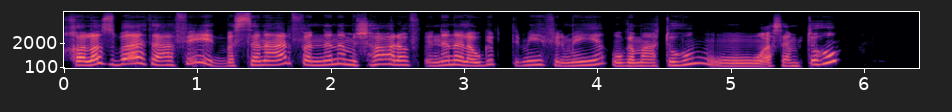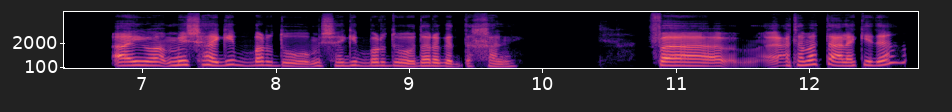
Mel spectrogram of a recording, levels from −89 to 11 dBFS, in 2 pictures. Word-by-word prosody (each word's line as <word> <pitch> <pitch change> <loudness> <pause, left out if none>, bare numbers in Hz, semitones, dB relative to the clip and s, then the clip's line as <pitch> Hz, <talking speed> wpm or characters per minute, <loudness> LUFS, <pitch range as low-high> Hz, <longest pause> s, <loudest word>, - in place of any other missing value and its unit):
خلاص 280 +6 +5
بقى 340 +6 +5
تعافيت، 265 - +1
بس 210 +7 -2
أنا 255 +1 +3
عارفة 280 0 +2
إن 245 +1 -3
أنا 310 +4 +1
مش 260 -3 -1
هاعرف 280 -3 +1
إن 215 +4 -3
أنا 275 0 +4
لو 215 -3 +2
جِبت 290 -4 -11
100% 250 - -3
وجمعتُهُم 205 - -2 0.4
وقسمتُهُم 205 - 0 1.0
أيوه، 235 0 +3
مش 265 +3 0
هاجيب 260 +2 +2
برضه، 210 -7 -5
مش 210 +3 -5
هاجيب 220 +2 -6
برضه 215 -3 -3
درجة 200 0 0
تدَخّلني، 175 +1 -9 0.9
ف - - -5 0.8
اعتمدت 275 +4 -2
على 215 -1 +4
كده، 250 - -2
245 Hz, 140 wpm, -22 LUFS, 210-275 Hz, 1.0 s, خلاص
